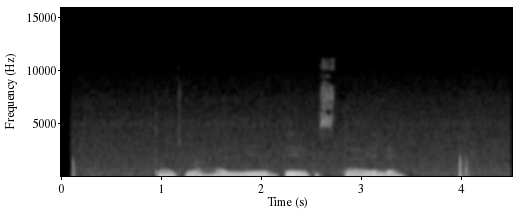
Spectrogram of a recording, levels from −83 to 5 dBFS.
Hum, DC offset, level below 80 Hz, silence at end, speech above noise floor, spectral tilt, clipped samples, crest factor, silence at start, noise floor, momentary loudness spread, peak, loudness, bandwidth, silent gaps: none; under 0.1%; -58 dBFS; 0.45 s; 30 dB; -9 dB/octave; under 0.1%; 18 dB; 0.95 s; -51 dBFS; 14 LU; -4 dBFS; -22 LUFS; 8.8 kHz; none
